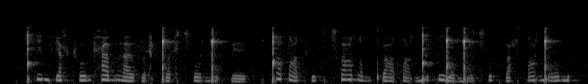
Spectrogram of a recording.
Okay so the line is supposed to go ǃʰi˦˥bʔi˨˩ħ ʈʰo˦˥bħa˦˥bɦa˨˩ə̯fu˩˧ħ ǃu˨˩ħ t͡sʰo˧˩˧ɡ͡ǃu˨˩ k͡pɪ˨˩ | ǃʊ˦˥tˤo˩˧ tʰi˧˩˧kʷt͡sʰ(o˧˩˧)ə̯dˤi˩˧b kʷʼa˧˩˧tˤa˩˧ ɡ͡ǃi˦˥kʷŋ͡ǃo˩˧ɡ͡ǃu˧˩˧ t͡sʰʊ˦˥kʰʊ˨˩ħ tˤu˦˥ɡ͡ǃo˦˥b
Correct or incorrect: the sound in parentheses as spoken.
incorrect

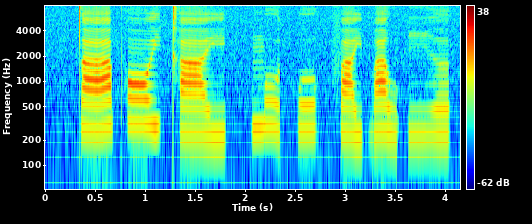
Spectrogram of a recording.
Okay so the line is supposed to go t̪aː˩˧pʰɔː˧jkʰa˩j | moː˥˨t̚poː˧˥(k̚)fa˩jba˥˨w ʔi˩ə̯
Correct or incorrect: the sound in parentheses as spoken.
correct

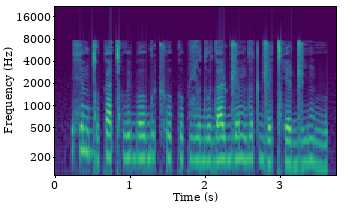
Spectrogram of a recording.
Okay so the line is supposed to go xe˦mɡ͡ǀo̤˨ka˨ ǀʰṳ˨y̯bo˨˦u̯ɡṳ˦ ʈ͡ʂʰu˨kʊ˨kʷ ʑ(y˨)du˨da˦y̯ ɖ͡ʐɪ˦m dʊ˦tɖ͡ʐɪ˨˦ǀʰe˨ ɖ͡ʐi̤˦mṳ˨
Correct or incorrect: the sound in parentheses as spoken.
incorrect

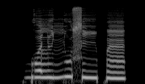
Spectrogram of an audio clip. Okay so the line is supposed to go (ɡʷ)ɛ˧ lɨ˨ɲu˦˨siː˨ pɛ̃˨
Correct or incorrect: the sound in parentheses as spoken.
correct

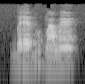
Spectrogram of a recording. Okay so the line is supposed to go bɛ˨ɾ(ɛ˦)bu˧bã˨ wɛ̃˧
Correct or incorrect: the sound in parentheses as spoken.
incorrect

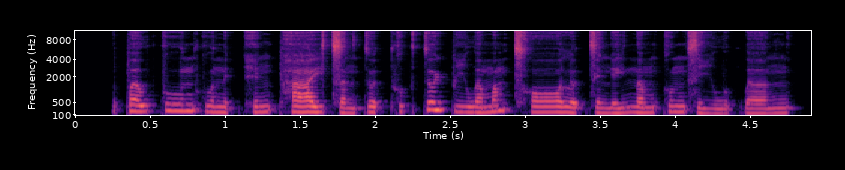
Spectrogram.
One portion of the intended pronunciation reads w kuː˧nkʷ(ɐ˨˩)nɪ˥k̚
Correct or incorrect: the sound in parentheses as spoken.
incorrect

